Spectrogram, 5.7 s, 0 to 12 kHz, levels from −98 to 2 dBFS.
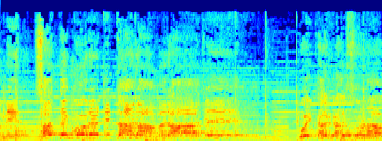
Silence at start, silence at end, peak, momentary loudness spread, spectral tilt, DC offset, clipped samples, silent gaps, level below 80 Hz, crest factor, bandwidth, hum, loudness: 0 s; 0 s; -4 dBFS; 12 LU; -3.5 dB/octave; under 0.1%; under 0.1%; none; -56 dBFS; 16 dB; 11.5 kHz; none; -18 LUFS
